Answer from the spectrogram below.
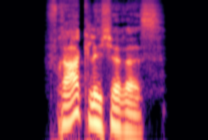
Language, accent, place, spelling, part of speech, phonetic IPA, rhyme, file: German, Germany, Berlin, fraglicheres, adjective, [ˈfʁaːklɪçəʁəs], -aːklɪçəʁəs, De-fraglicheres.ogg
- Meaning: strong/mixed nominative/accusative neuter singular comparative degree of fraglich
